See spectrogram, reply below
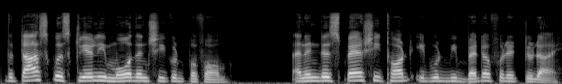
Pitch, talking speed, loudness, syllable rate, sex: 150 Hz, 235 wpm, -18 LUFS, 5.3 syllables/s, male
